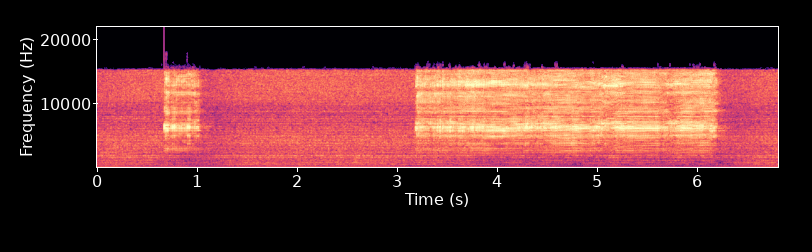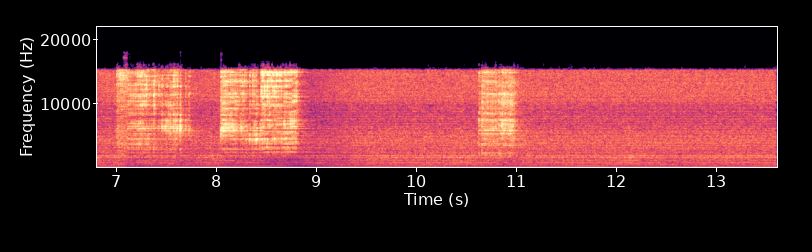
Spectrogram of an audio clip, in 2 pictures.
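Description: Bench grinder running with a steady motor hum while a cut aluminum strip is pressed against the spinning wheel in several grinding passes, the longest lasting about three seconds. The edges are being ground smooth after cutting.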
